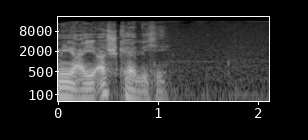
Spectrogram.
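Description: A middle-aged man speaks calmly over a phone line.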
